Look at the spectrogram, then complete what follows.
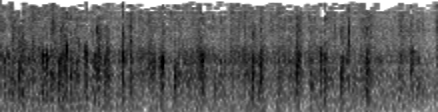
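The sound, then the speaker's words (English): A crowd applauds the event's facilitators steadily, many hands clapping in a dense, continuous patter that holds at an even, moderate loudness with no voices over it. “How about a round of applause for the facilitators?”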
